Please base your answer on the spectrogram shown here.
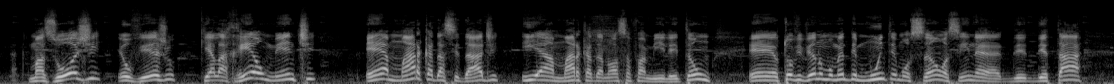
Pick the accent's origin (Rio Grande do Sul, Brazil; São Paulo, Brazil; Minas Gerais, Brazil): Rio Grande do Sul, Brazil; Alegrete; por lembrar, né, da minha infância aqui no Alegrete também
